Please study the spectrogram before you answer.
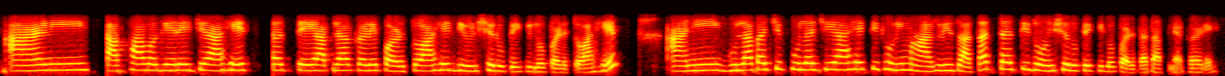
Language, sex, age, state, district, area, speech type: Marathi, female, 18-30, Maharashtra, Yavatmal, urban, conversation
